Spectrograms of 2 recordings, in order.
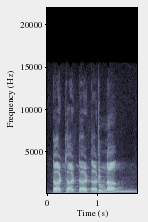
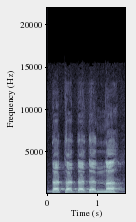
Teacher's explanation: नळ्याचा न उच्चारा तर जीभ दाताला स्पर्श करणार बाणाचा न उच्चारा अजिबात दाताला लागत नाही टाळूला हे इतकं जवळजवळचं · ट ठ ड ढ न दाताशी संबंध नाही. त थ द ध न दाताशिवाय उच्चार नाही. हे इथंच आहे जवळ.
